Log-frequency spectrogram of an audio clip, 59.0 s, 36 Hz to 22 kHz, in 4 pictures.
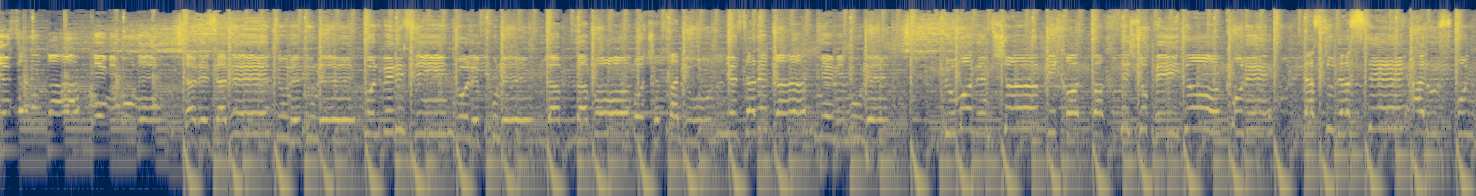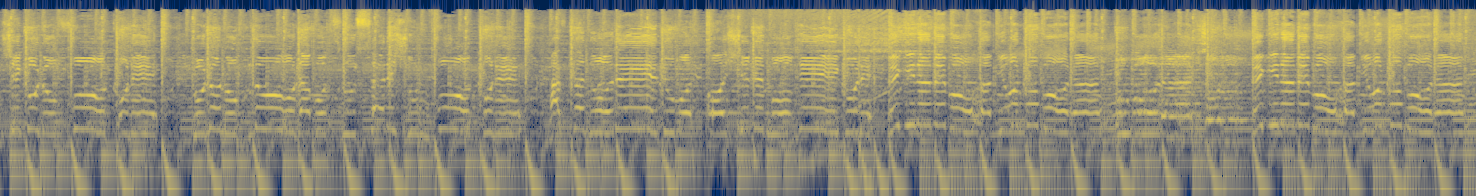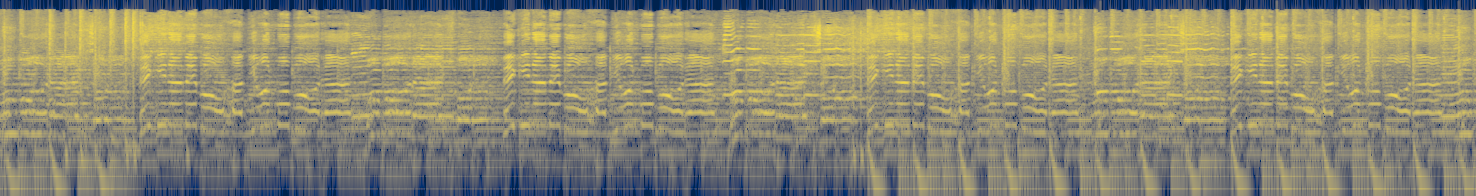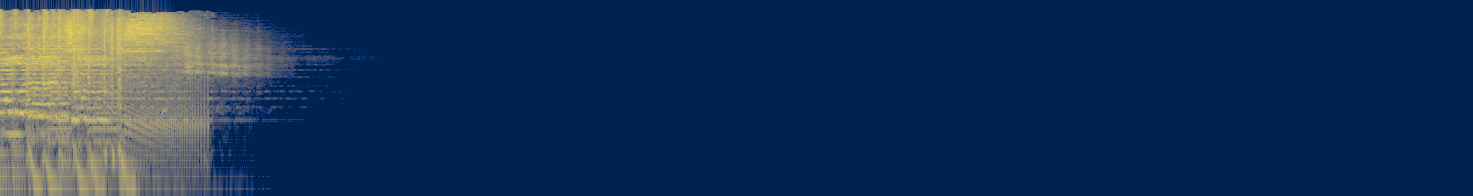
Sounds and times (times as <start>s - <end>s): Music: 0.0s - 48.5s.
